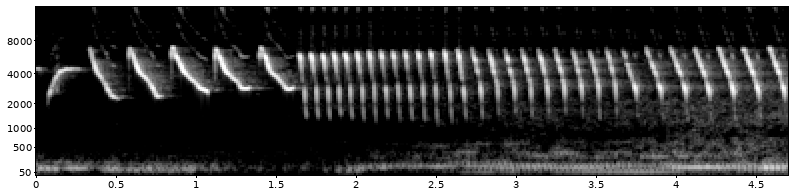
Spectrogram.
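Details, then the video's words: Old canary singing on a sunny morning, recorded on a phone: a few looping descending whistles followed by a long, rapid, evenly pulsed high trill. "The Beautiful Sound of an Old Canary, in a Sunny Morning"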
